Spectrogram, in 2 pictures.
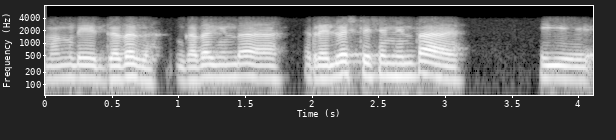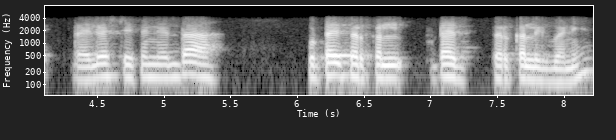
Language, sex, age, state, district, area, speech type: Kannada, male, 30-45, Karnataka, Gadag, rural, conversation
